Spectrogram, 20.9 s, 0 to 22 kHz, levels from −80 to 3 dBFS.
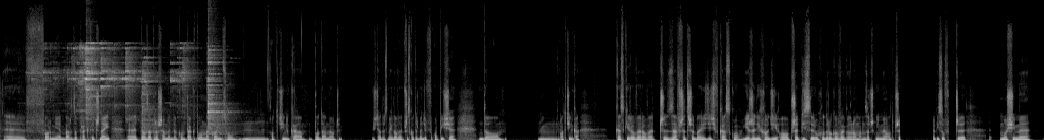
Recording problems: jangling keys; loud; from 1 to 4.5 s; peak 5 dB above the speech
audio freezing; at 7 s for 0.5 s, at 10 s for 0.5 s and at 18 s for 0.5 s

